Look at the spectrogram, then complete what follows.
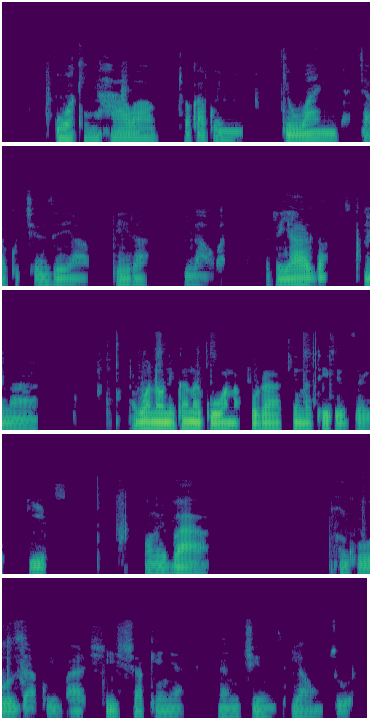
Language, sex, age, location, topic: Swahili, female, 36-49, Nakuru, government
